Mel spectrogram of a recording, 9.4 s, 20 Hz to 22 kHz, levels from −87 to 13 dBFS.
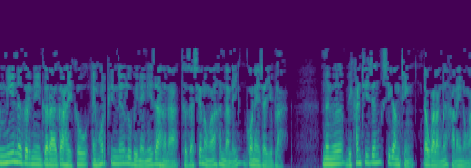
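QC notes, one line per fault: Throughout: MP3 compression. The speech has nothing above 6.5 kHz and a heavy, watery, swirling texture, with sibilants turning metallic as weak frequency lines drop in and out from frame to frame. This fits a very low bitrate, around 16 kbps, where the encoder cuts the treble outright and starves quiet detail. Plain low-pass filtering would dull the top without this shifting, chirpy instability, which points to likely lossy coding.
3.62 s: pre-echo. Between "लुबैनायनि जाहोना" and "थोजासे नङा होननानै गनायजायोब्ला", a sharp onset is preceded by a brief smear of hiss about 19 ms long, and the attack itself sounds softened. The codec spread quantisation noise sized for the loud attack across its whole block, filling the quiet moment before it. Unlike a click or dropout, the noise leads the transient rather than interrupting the sound.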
